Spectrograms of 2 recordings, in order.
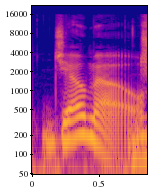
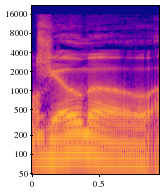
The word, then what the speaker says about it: JOMO: Yeah, it's actually pronounced Jomo. – Jomo.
